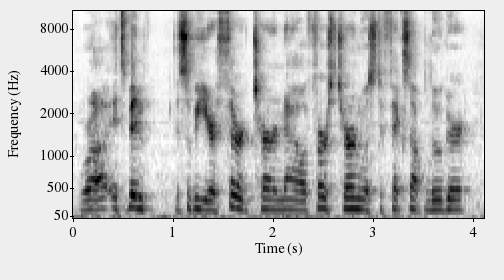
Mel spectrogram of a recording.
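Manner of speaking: usual speaking voice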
